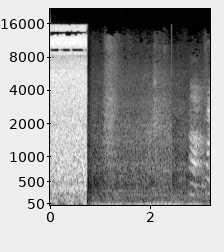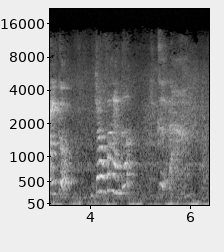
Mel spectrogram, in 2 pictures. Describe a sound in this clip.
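A young woman talks quietly indoors.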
